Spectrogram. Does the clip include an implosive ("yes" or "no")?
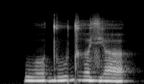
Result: no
